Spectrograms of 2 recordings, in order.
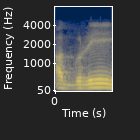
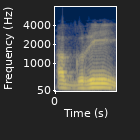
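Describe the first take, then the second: No difference in how they are said.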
